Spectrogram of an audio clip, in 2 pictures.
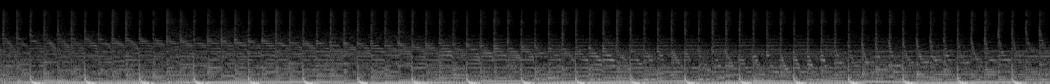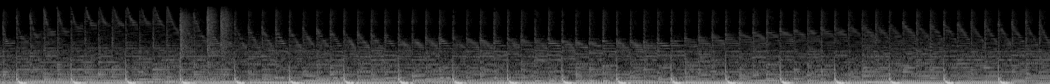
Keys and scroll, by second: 6.6 m, 10.5 ctrl+z, 10.8 ctrl+z, 11.7 v, 14.6 shift+f.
